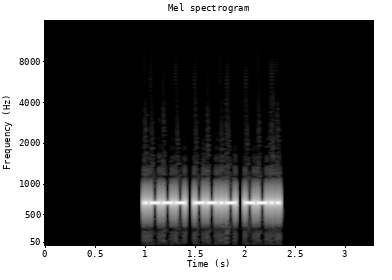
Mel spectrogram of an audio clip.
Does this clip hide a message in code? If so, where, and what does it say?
Yes: Morse code from 1.0 to 2.3 s, heard as a keyed tone, about 36 wpm, 700 Hz. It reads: JQZ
